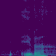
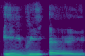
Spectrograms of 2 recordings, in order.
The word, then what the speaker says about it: Eva: V a yeah and people call it Ava all the time in Spanish like Ava is I guess how you pronounce it but you're you're my English accent now it's it's Eva its it's Eva and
